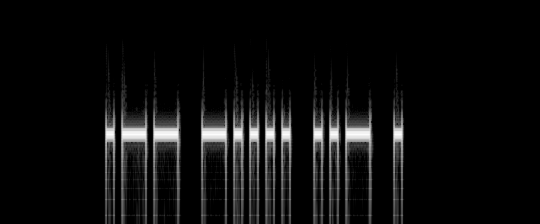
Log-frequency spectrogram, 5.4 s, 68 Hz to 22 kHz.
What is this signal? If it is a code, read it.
Morse code, heard as a keyed tone, about 15 wpm, 700 Hz. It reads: W6UE
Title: USA Call Signs - 4 Characters - Repeated 3x - 15wpm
